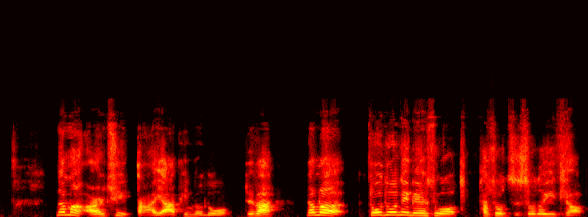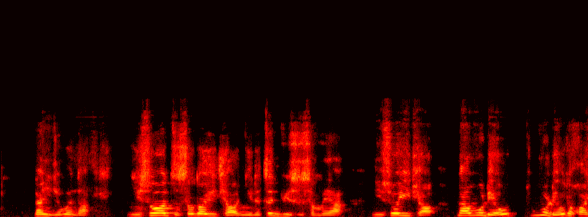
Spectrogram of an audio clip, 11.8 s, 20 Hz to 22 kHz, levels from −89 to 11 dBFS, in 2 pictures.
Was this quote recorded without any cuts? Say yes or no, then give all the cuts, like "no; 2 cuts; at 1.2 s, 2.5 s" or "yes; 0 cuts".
no; 1 cut; at 9.5 s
